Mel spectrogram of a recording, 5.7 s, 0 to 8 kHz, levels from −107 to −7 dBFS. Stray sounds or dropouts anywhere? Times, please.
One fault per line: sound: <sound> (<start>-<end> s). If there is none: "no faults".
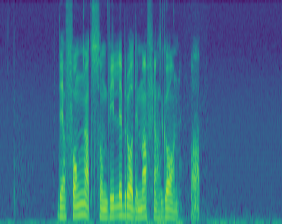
sound: laugh (3.8-4.0 s)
